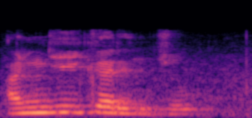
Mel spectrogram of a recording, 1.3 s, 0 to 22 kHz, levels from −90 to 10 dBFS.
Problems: constant background noise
